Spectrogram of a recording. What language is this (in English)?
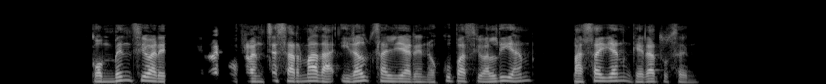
Basque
